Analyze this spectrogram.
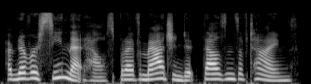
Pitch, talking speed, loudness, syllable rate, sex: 225 Hz, 230 wpm, -16 LUFS, 7.3 syllables/s, female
